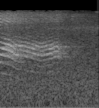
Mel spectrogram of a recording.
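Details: Catbird at Mary Cairncross Park, Queensland, giving one harsh, cat-like mew, a slightly falling nasal note under a second long, with faint background hiss.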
